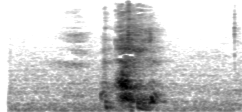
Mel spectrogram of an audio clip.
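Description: A woman sneezing once, about a second in, after a faint breath in.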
